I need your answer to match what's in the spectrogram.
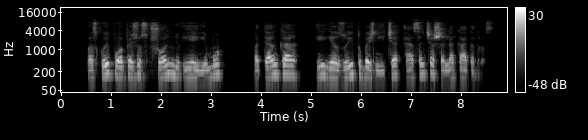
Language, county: Lithuanian, Klaipėda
